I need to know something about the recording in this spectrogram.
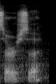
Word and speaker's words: Circe: be Rex and Circe, or Circe, Circe. Her name is pronounced Circe.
